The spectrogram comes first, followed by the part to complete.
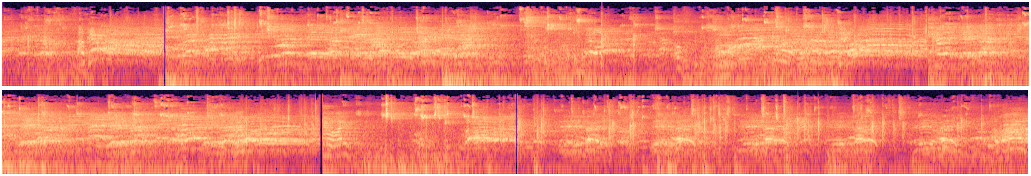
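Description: Sound of an indoor basketball game: players and benches calling out, with the ball bouncing on the court now and then, echoing in a large sports hall.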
